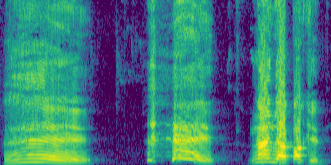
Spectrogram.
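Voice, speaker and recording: An actor with a Nigerian accent plays a gruff, scornful middle-aged father in a film drama, mocking, scoffing and domineering. His voice is on the high side and slightly rough, very animated and a little fast.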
